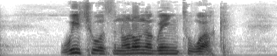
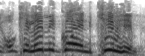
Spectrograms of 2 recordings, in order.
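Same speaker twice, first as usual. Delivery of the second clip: higher, louder offer; eager killer; 8 semitones higher, 3 dB louder than usual. Retold or imitated. Killer at the roadblock volunteering, higher and louder. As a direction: step forward to kill.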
